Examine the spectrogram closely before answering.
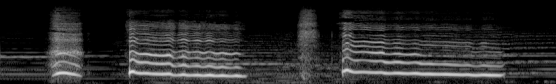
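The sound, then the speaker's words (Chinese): A voice imitating a mother squirrel crying: a short gasping sob, then a long wavering wail falling in pitch, repeated twice, loud and alone. “小松鼠急了：“ 妈妈，不能哭，哭了会变小的。” 松鼠妈妈还是一个劲儿的哭。”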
